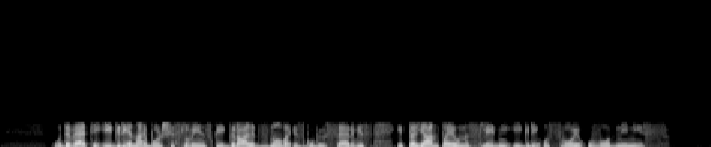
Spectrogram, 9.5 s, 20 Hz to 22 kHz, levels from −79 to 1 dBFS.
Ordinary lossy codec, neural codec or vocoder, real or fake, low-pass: none; none; real; 3.6 kHz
